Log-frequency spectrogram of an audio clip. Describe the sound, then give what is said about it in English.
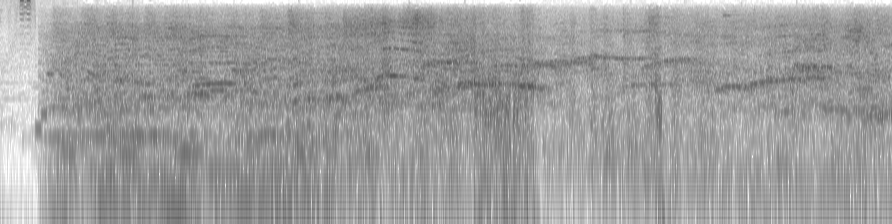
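Crowd noise erupts in a nightclub in Valparaiso, Chile as the earthquake strikes. A loud, sustained rumbling din fills the scene, with shrill shouts and screams rising over it. “This is the sound of amateur video taken at a nightclub in Valparaiso, Chile when the earthquake struck.”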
